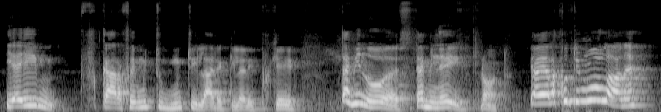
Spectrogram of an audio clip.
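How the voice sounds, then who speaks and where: A man's voice: high-pitched, wildly swooping pitch, fairly quick, darkish tone, dull audio. A man, a network marketing mentor telling a story in a casual, chatty way, often laughing and repeating words. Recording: echoey room.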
